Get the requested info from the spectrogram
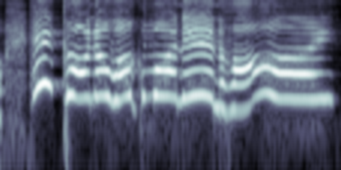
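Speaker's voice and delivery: high, excited welcome to a viewer; chirpy high hello to the chat; bright greeting. Real, not acted. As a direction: sing out a welcome to a new viewer.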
